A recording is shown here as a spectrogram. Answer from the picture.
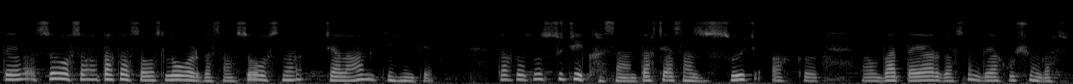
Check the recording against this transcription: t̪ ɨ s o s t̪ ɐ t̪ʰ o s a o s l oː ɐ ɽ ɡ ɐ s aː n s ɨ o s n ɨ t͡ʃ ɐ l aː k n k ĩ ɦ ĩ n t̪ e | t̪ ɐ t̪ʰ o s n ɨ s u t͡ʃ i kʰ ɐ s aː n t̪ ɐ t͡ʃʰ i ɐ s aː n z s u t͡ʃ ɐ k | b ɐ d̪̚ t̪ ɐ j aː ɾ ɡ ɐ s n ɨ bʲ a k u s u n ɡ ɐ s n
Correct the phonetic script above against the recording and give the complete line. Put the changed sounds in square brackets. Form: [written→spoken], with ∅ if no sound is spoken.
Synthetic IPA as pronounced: t̪ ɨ s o s t̪ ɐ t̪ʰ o s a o s l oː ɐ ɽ ɡ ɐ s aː n s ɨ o s n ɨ t͡ʃ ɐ l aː [k→∅] n k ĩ ɦ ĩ n t̪ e | t̪ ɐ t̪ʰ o s n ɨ s u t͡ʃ i kʰ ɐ s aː n t̪ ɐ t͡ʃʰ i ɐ s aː n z s u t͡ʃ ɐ k | b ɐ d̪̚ t̪ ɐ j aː ɾ ɡ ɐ s n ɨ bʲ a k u [s→ʃ] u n ɡ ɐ s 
